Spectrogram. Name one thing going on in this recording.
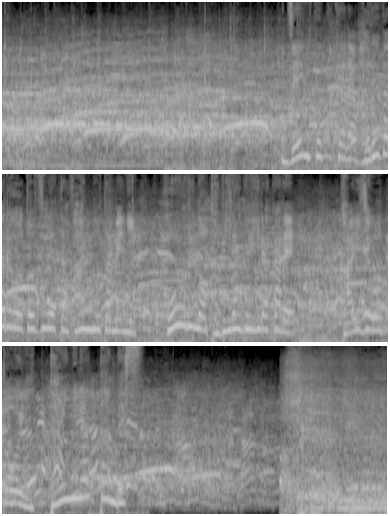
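A large crowd of fans screams and cheers.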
